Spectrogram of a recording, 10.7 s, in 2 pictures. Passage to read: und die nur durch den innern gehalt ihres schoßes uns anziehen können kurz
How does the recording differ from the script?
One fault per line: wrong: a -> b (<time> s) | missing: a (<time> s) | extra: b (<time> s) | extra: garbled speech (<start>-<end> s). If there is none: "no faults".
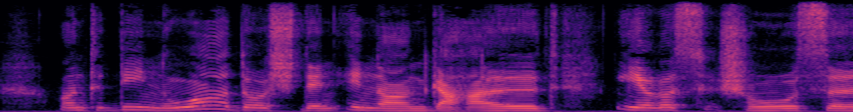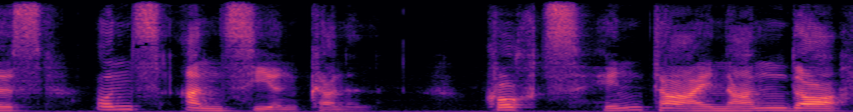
no faults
